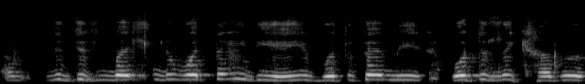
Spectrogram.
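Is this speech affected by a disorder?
Yes: cerebral palsy.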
